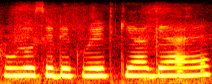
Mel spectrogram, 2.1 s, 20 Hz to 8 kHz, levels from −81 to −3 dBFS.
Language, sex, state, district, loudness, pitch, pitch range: Hindi, female, Bihar, Kaimur, -12 LUFS, 235 Hz, 225-235 Hz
